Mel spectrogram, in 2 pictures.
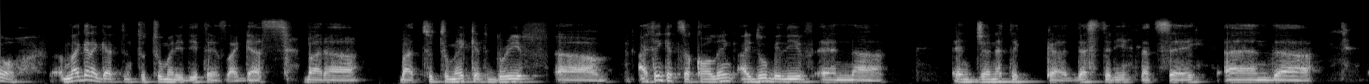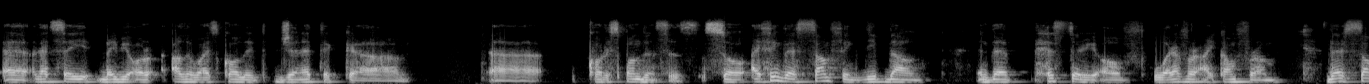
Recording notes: Our long-form interview series, hosted on Zoom. Following the interview there is a moderated town-hall style Q&A with questions coming from the live virtual audience on Zoom.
